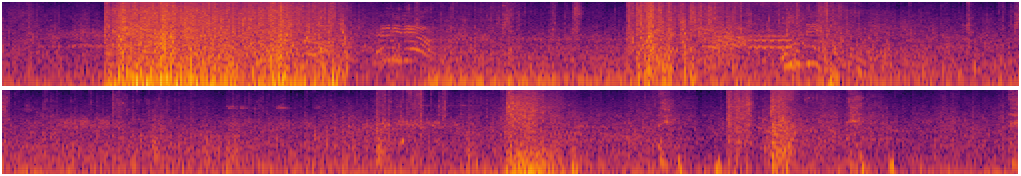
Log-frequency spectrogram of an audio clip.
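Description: Gunfire from a video game rattles in bursts.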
